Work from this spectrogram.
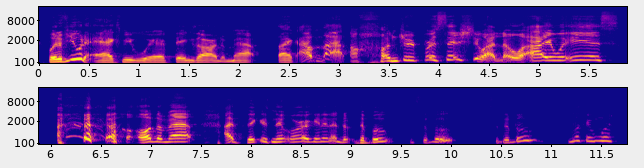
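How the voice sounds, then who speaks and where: A man's voice: mid-range voice, no room sound, studio quality. A man hosting a casual, unscripted livestream, rambling informally and often repeating his phrases. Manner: informal, chuckles often, swears mildly. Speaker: livestream host.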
